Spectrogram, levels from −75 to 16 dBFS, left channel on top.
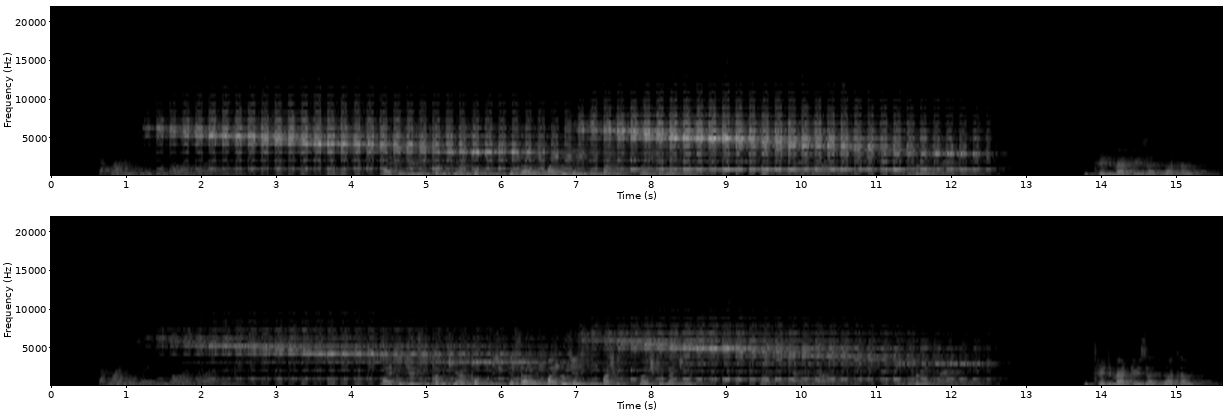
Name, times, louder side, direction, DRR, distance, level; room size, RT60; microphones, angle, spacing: voice 1, 0.6-2.5 9.4-10.7 11.1-12.4, right 2 dB, 85° right, -3 dB, 1.5 m, -54 dB
sound 1, 1.2-12.5, left 9 dB, 50° left, 0.3 m, -35 dB
voice 2, 4.4-8.6 11.5-11.7 13.8-15.2, right 3 dB, 60° right, 8 dB, 0.6 m, -41 dB
8.8 x 3.5 x 5.6 m, 1.2 s
head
